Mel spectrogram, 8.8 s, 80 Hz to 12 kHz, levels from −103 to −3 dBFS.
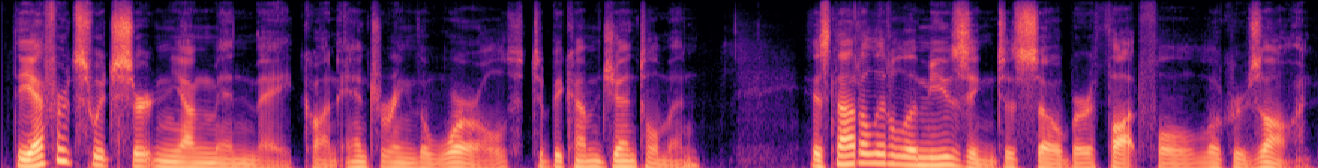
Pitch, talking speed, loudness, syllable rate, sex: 105 Hz, 165 wpm, -20 LUFS, 4.9 syllables/s, male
